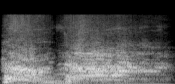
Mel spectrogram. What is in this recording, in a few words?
wookiee angry, creatures; Star Wars Obi-Wan; XBOX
